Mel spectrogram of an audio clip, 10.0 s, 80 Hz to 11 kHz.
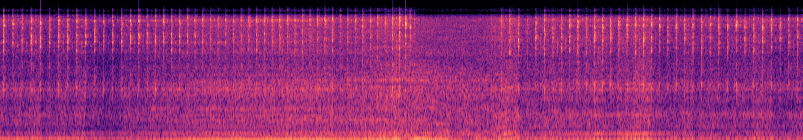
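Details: Quick sharp ticking at idle, roughly three a second over a rough engine note; not lifters or rocker adjusters but a leaking exhaust manifold gasket at cylinder 4, which replacing the gasket should fix.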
